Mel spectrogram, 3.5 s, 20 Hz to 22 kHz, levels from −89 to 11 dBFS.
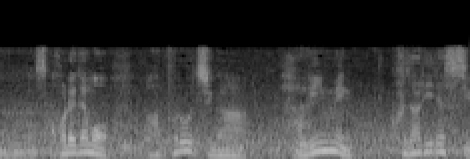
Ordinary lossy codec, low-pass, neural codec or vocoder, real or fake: none; 7.2 kHz; none; real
